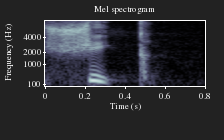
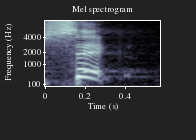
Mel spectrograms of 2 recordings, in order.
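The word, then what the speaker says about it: Sikh: And I know we kid with this, but there's a religion, and it's spelled S-E-I-K. Some of us would mispronounce it and call it chic. Others would call it seek. It's pronounced S-I-C-K, sick.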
